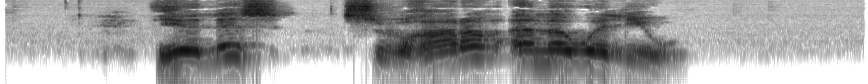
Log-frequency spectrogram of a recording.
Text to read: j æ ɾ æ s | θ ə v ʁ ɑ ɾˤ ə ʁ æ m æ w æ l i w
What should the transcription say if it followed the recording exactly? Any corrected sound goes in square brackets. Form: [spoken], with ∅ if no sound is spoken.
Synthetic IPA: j æ [l] æ s | [s] ə v ʁ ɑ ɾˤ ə ʁ æ m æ w æ l i w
